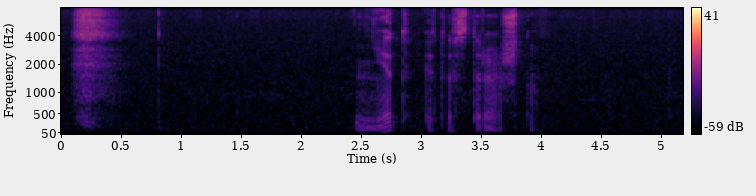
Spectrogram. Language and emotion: Russian, neutral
